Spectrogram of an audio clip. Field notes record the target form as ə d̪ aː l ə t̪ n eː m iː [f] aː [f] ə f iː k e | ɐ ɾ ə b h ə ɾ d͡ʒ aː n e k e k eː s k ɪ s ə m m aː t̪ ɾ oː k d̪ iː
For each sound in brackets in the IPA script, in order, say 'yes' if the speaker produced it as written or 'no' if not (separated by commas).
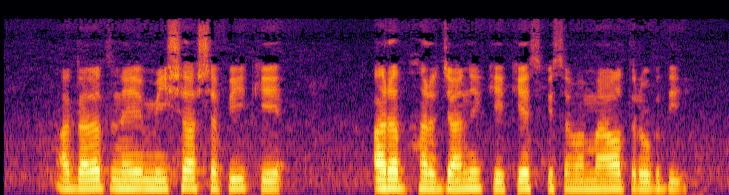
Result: no, no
